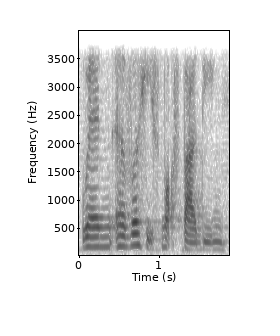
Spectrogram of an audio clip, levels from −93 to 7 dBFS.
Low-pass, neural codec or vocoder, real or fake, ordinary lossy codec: 3.6 kHz; none; real; none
